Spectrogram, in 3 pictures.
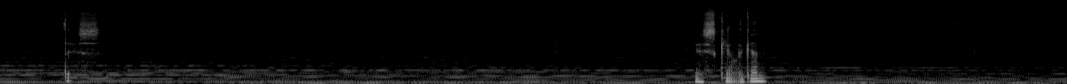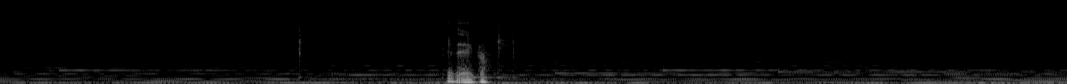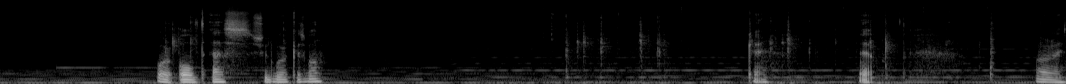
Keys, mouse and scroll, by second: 3.0 shift+middle click, 3.4 ctrl+z, 4.4 ctrl+shift+z, 5.3 shift+middle click, 5.4 ctrl+shift+z, 5.9 ctrl+z, 8.3 s, 8.4-8.7 scroll down 4, 8.7-10.5 middle drag, 11.1 ctrl+click, 11.4 middle click, 11.7-12.1 scroll up 3, 15.2 alt+middle click, 15.4 alt+scroll up 1, 15.6 s, 18.1 s, 23.0 alt+s, 27.2 ctrl+z, 27.7 ctrl+shift+z, 28.1 middle click, 28.9 ctrl+z, 29.7 middle click, 30.2 Tab, 30.6-32.0 middle drag.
